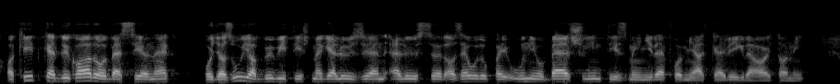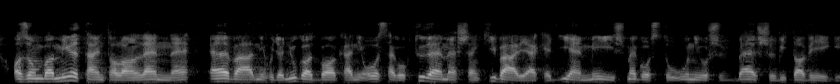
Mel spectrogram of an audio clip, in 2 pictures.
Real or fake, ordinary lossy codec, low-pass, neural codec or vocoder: real; none; 7.2 kHz; none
